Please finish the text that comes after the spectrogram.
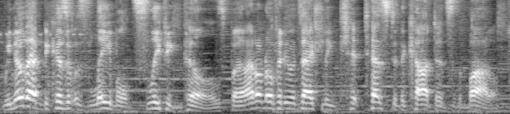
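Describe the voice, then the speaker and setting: A man's voice: medium pitch, very animated, fast talker, a little mellow. A man hosting a let's play with casual, hesitant commentary, rambling as he thinks aloud. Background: game music.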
